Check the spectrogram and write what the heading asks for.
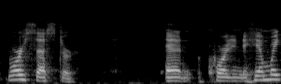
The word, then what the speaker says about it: Worcester: can't certainly announce it Worcester it's not Worcester it's Worcester do not ask me what I don't know but it just is well and he said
